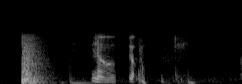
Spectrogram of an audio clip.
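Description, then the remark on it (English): A metal chair is shifted and set down with a solid thunk, followed by a few short scrapes and knocks while voices murmur in the background. “Judge's chair doesn't look very good, so I'm going to give him this chair.”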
